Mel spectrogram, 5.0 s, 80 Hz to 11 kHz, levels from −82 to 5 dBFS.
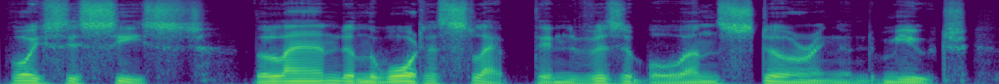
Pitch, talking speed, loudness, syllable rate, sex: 90 Hz, 155 wpm, -18 LUFS, 4.5 syllables/s, male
